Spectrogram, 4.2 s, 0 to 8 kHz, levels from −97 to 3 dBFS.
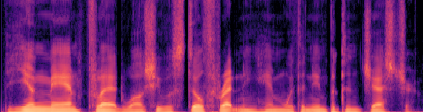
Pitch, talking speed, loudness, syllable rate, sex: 100 Hz, 200 wpm, -17 LUFS, 5.1 syllables/s, male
